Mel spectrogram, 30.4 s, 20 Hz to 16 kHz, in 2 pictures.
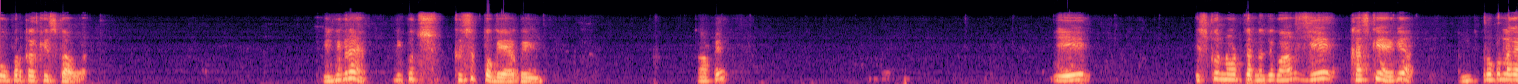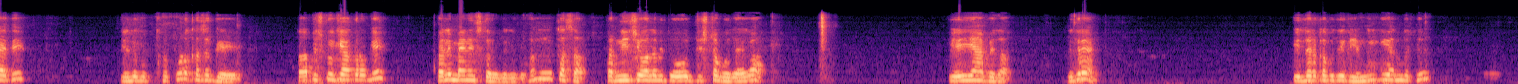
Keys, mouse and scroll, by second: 4.3 alt+w, 4.9 alt+w, 6.0 alt+w, 18.2 alt+w, 19.4 alt+w.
